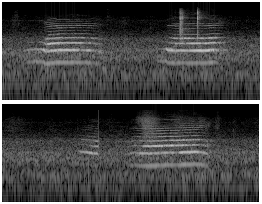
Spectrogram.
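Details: Kitten meowing repeatedly: three clear harmonic meows about every one and a half seconds, each slightly arched in pitch, with a faint shorter mew between and a soft background hum.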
